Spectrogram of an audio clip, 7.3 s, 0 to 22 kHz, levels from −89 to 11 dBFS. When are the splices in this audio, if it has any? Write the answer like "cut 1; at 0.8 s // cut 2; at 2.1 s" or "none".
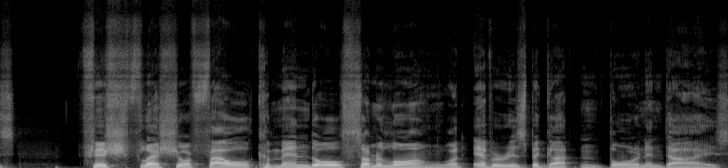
none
